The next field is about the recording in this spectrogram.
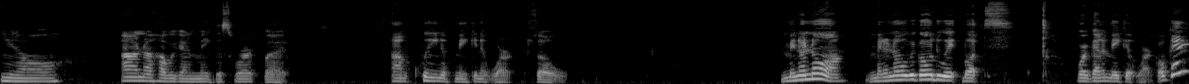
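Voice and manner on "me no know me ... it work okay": loud put-on Jamaican accent with a slight twist. Talking viewers through a makeup palette, slipping into a put-on Jamaican accent. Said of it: "a little twist in the Jamaican accent".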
